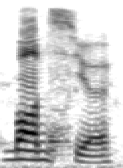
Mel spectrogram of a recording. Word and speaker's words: monsieur: what's your mungy sir but it's got an n yeah and that don't mean monsieur monsieur the french speak with their mouths closed god i wish that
